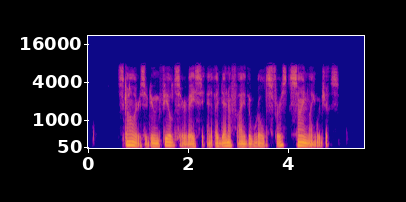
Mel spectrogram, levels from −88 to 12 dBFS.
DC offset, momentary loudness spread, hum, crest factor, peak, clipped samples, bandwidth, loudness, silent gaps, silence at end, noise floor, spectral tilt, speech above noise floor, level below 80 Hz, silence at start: under 0.1%; 9 LU; none; 16 dB; -2 dBFS; under 0.1%; 7.6 kHz; -17 LUFS; none; 0.55 s; -71 dBFS; -6.5 dB/octave; 55 dB; -46 dBFS; 0.65 s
